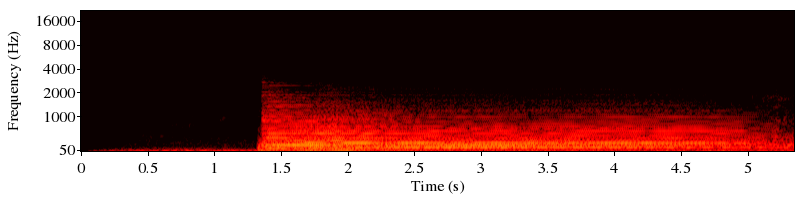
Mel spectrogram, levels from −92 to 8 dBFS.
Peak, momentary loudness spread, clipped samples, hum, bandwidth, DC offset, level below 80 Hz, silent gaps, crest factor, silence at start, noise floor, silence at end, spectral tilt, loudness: -26 dBFS; 10 LU; under 0.1%; none; 2.9 kHz; under 0.1%; -56 dBFS; none; 16 dB; 0.2 s; -66 dBFS; 0 s; -13 dB/octave; -42 LUFS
